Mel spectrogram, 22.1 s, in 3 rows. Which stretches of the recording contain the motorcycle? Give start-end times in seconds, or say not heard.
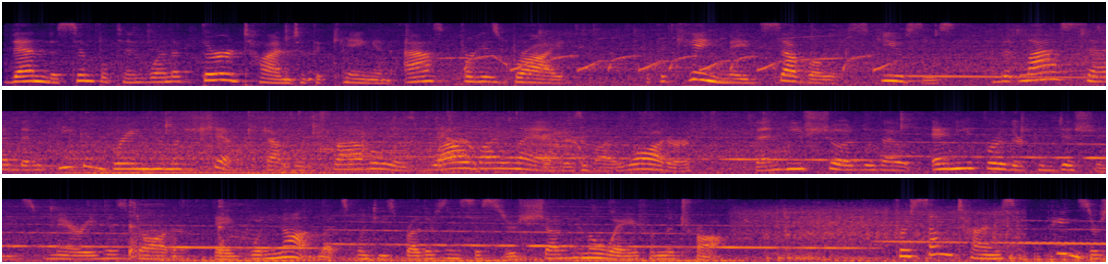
15.6-22.0.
